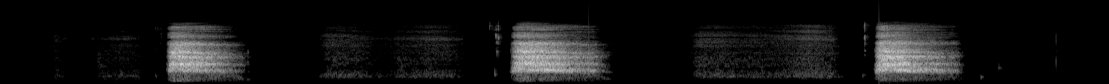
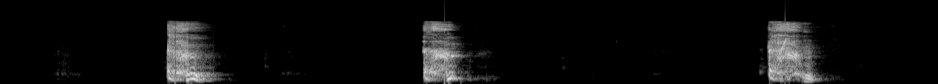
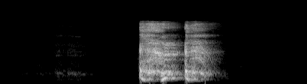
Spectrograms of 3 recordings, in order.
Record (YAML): exhalation_length: 11.1 s
exhalation_amplitude: 28169
exhalation_signal_mean_std_ratio: 0.34
three_cough_length: 9.4 s
three_cough_amplitude: 32767
three_cough_signal_mean_std_ratio: 0.29
cough_length: 3.1 s
cough_amplitude: 30091
cough_signal_mean_std_ratio: 0.36
survey_phase: beta (2021-08-13 to 2022-03-07)
age: 45-64
gender: Male
wearing_mask: 'No'
symptom_none: true
smoker_status: Ex-smoker
respiratory_condition_asthma: false
respiratory_condition_other: false
recruitment_source: REACT
submission_delay: 4 days
covid_test_result: Negative
covid_test_method: RT-qPCR
influenza_a_test_result: Negative
influenza_b_test_result: Negative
